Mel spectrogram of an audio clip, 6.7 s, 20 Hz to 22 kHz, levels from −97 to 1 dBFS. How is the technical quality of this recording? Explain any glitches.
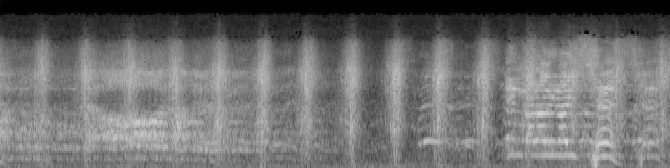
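No glitches or technical faults can be heard here.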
